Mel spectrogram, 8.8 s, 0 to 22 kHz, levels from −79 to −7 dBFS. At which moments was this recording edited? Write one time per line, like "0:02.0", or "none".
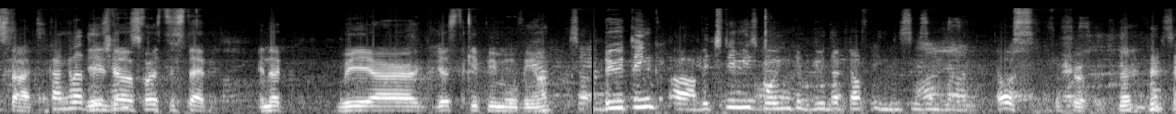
0:04.5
